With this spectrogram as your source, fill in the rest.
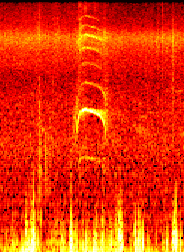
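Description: A burrowing owl gives a short, high chirping call nearby.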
